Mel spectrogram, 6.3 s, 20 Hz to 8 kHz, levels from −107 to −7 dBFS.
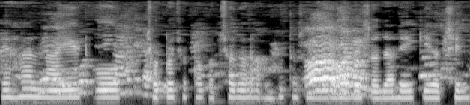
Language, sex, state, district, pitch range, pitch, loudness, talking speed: Odia, male, Odisha, Sambalpur, 160-185 Hz, 165 Hz, -19 LUFS, 105 wpm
